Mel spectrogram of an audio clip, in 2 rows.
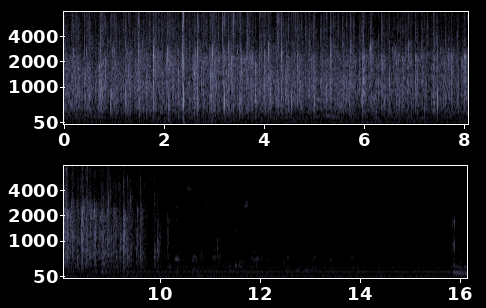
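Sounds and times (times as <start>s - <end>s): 
audience applauding: 0.0s - 10.4s.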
